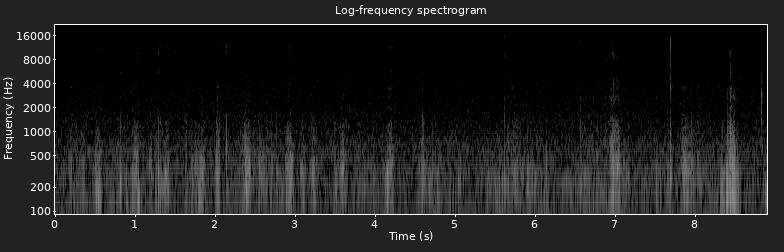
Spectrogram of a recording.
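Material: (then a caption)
Plastic. A cotton swab tip scratches inside the hole of a pink plastic clothespin, close up. Soft, dry scratching and rubbing comes in short irregular bursts, mostly low with faint bright edges, and a few slightly louder scrapes stand out near the end.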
